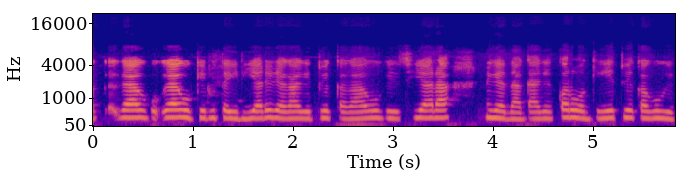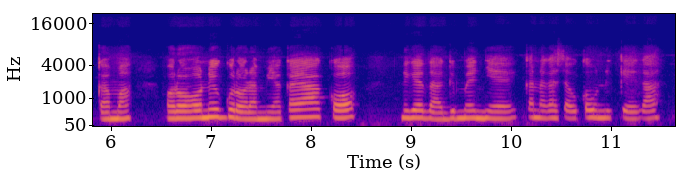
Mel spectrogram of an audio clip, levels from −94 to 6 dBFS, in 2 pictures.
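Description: From 4.31 to 5.40 s, and again from 9.74 s to the end, the speech abruptly runs 6.3% faster and sits 105 cents sharp, about a semitone; the first step snaps back at 5.40 s. This is a drift correction step, likely clock-matching software jumping its playback rate to rebalance a buffer. On a spectrogram the harmonic ladder shifts upward as a block, and on the waveform the cycles are compressed.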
